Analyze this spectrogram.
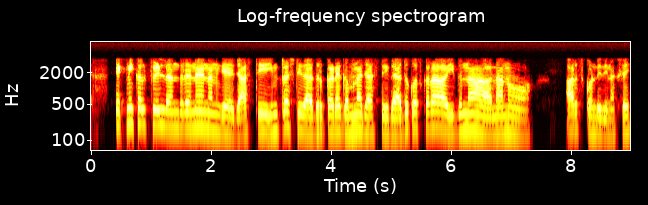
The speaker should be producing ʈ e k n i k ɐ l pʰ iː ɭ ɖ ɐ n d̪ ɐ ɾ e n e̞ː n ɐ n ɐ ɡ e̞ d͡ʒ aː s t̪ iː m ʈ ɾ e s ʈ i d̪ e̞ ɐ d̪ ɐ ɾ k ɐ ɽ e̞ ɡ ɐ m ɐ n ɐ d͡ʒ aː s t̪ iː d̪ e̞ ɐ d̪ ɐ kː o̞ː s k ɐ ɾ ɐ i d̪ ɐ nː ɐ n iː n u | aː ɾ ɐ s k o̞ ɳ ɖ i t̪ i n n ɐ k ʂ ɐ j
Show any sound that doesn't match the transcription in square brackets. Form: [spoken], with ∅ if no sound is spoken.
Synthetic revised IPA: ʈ e k n i k ɐ l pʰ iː ɭ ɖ ɐ n d̪ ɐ ɾ e n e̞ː n ɐ n ɐ ɡ e̞ d͡ʒ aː s t̪ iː [ɳ] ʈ ɾ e s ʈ i d̪ e̞ ɐ d̪ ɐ ɾ k ɐ ɽ e̞ ɡ ɐ m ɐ n ɐ d͡ʒ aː s t̪ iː d̪ e̞ ɐ d̪ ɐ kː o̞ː s k ɐ ɾ ɐ i d̪ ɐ nː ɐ n [aː] n u | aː ɾ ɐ s k o̞ ɳ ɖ i [d̪] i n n ɐ k ʂ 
